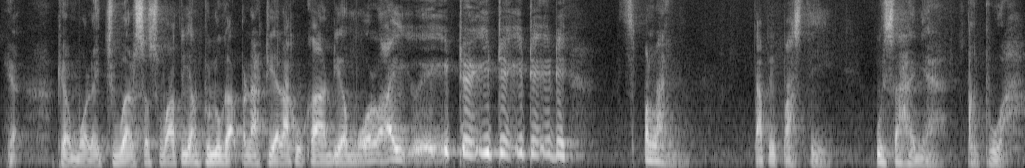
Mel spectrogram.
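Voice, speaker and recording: A male pastor preaching a sermon in a low voice. His pitch swoops widely, dropping to hushed murmurs and rising to loud exclamations.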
